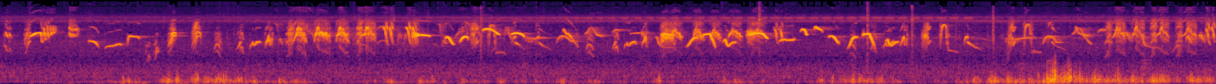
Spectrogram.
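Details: Wild-recorded Oriental magpie-robin singing, used to lure a caged bird into song: continuous high, varied song of whistled slurs, chirps and quick trills, with brief low background noise between phrases.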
